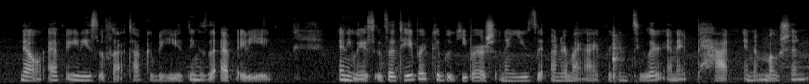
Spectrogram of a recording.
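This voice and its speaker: A woman at a very fast pace, with noticeable background noise. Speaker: beauty vlogger. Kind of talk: tutorial. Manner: casual.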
